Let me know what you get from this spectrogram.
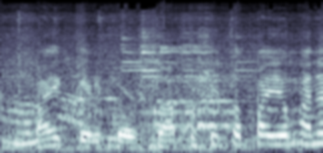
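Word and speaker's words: Michael Kors: Yan po yung pronunciation Michael Corse tapos ito pa yung ano niya strap niya.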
